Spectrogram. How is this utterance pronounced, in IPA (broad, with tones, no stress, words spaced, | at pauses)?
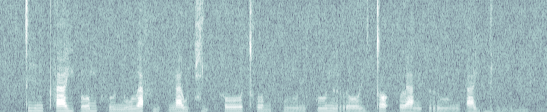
ti˥˩npʰa˥˩j ʔo˥˩mhu˨˩nwu˥˩a̯ fi˨˩t̚ŋa˦˥wt͡ɕi˦˥ʔ hoː˦˥tʰo˨˩m fuː˩˦n ku˥˩n roː˨˩j tɔ˥˩ʔkla˨˩ŋ pruː˩˦ŋʔa˧jbiː˩˦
